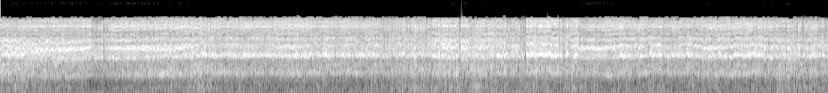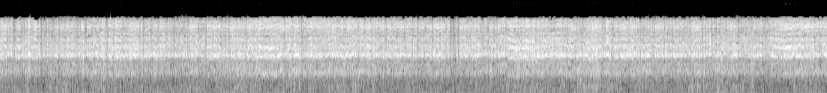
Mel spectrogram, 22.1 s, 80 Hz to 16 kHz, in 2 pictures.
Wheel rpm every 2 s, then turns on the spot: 200, 220, 230, 230, 230, 230, 230, 230, 230, 230, 230.
none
